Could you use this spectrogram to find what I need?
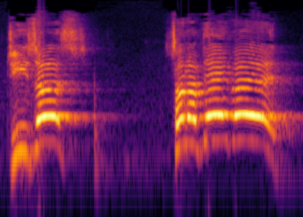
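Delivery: loud, high-pitched, drawn-out call for help; crying out. Retold or imitated. Blind beggar calling to Jesus as he passes, crying out. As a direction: call out urgently to someone far off. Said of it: "he cried out".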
